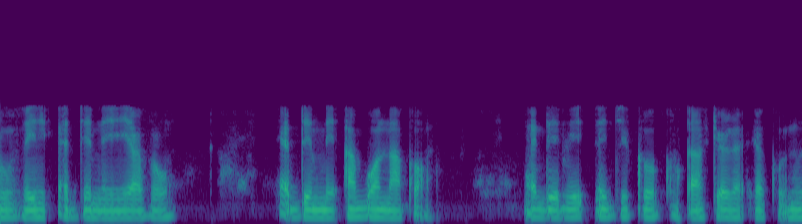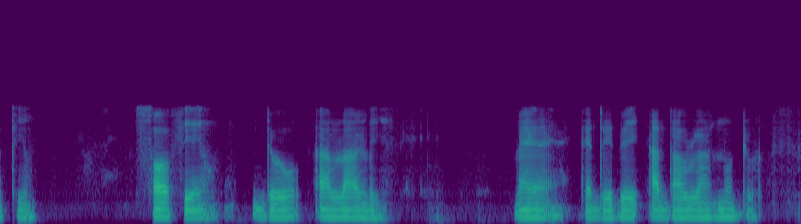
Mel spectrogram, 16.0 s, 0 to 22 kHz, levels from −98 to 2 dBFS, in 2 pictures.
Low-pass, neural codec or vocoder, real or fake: 3.6 kHz; codec, 16 kHz, 1 kbps, FunCodec, trained on Chinese and English, 50 frames a second; fake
